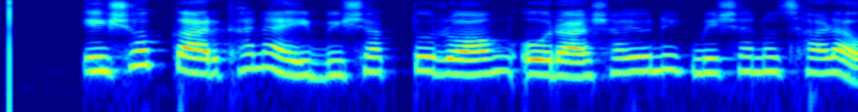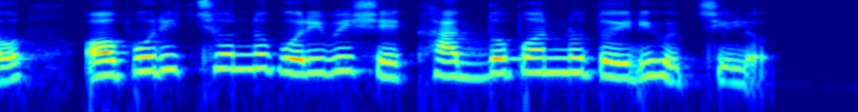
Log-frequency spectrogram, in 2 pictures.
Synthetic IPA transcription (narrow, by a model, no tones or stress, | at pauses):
eʃɔb̚kaɾkʰanaebiʃak̚t̪oɾɔŋoɾaʃajonikmeʃanot͡ɕʰaɽao | ɔpoɾitːɕʰonːopoɾibeʃekʰad̪ːopɔnːot̪ojɾiɦot̪ːt͡ɕʰilo̰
